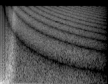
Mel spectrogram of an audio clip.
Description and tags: Sounds like when one lets go of a balloon that they're pinching shut and it flies around as it's deflating, or that sound could resemble some sort or rocket-launcher being fired. Created using SFXR most likely by clicking the "randomize" button
8-bit, 8bit, arcade, Firearm, Game, Gun, retro, sfx, sfxr, Shoot, Shooting, Spring, Video, Video-Game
